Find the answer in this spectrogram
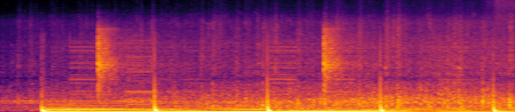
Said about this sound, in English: As the train roared furiously down the tracks approaching Vaughan, Mississippi, Casey had absolutely no idea that there were trains occupying the station ahead of him, one of which was broken down directly on his line.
